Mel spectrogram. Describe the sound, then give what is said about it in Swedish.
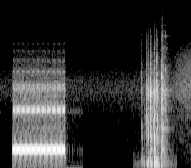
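A telephone voicemail call tone: one steady, loud electronic beep lasting about a second, followed after a pause by a brief noisy clatter. “Vänta, innan vi dyker ner i det, låt oss ta ett snabbt samtal från röstbrevlådan.”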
